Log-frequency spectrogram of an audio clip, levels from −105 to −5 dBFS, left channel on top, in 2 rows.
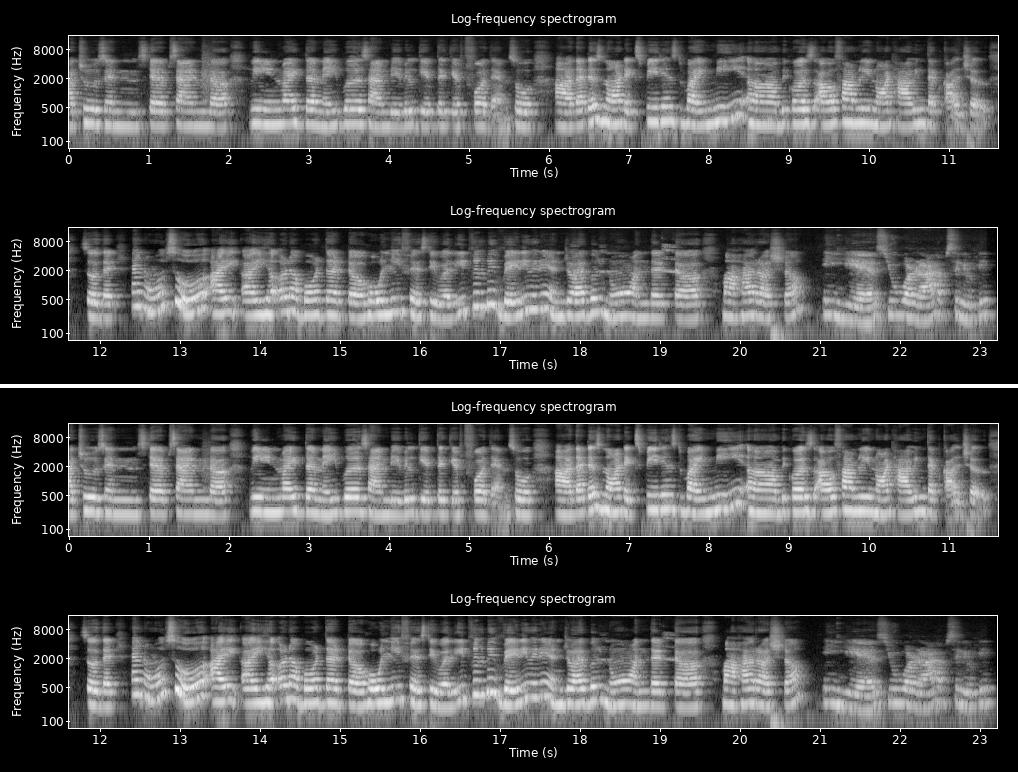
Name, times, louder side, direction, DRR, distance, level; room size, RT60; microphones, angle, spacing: voice 1, 0.0-20.8, right 2 dB, 25° right, 0.6 m, -23 dB
voice 2, 21.0-23.1, left 2 dB, 35° left, 0.5 m, -30 dB
3.4 x 2.2 x 2.6 m
head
